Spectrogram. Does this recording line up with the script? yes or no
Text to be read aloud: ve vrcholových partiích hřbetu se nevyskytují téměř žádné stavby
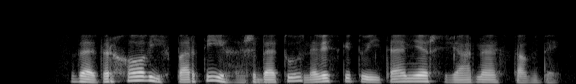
no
